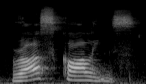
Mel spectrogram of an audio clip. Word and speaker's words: Ross Collins: Essa tal de Ross Collins. Ross Collins. Isso mesmo, é assim que se pronuncia em inglês.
